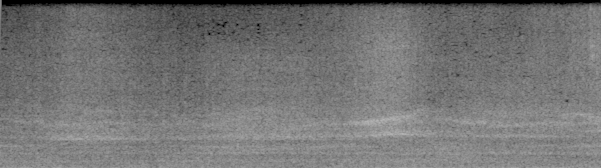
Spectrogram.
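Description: Sound-design rumble for a swirling-energy visual effect: a loud, steady deep rumble with a hiss over it, and a faint high whine rising briefly about three and a half seconds in.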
